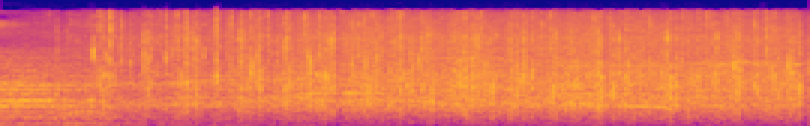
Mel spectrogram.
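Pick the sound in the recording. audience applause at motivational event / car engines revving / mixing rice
audience applause at motivational event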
